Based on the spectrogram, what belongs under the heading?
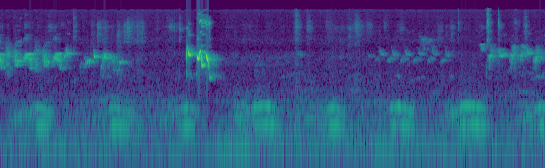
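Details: A wild female bulbul sings scattered chirpy phrases with one sharp, loud burst of tumbling notes partway through; low dove cooing repeats about once a second throughout.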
